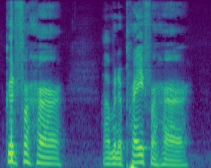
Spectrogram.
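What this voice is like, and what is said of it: Choked-up emotional voice. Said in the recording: “I get a little choked up.”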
